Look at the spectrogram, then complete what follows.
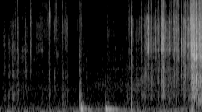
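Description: Foil wrapper of a trading card pack crinkling and tearing as gloved hands rip it open, building up in the second half and loudest near the end. A soft thump about one and a half seconds in.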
